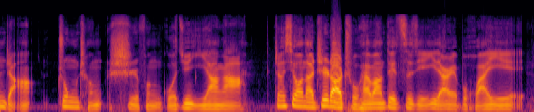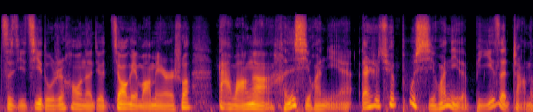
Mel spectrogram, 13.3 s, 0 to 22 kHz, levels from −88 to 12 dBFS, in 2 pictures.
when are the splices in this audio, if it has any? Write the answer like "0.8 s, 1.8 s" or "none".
6.6 s, 8.9 s, 11.2 s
